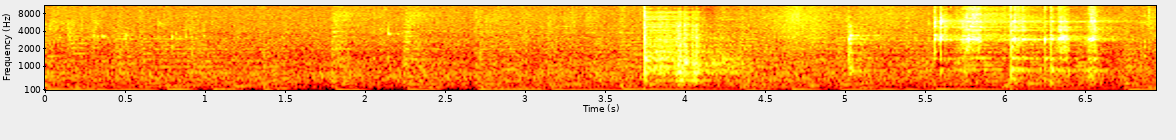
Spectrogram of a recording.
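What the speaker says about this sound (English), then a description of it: "Once cooled, pour the sugar syrup into a jar." Cooled simple sugar syrup is poured into a jar, a soft liquid trickle under low background hum, with a couple of brief glassy clinks and taps partway through.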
